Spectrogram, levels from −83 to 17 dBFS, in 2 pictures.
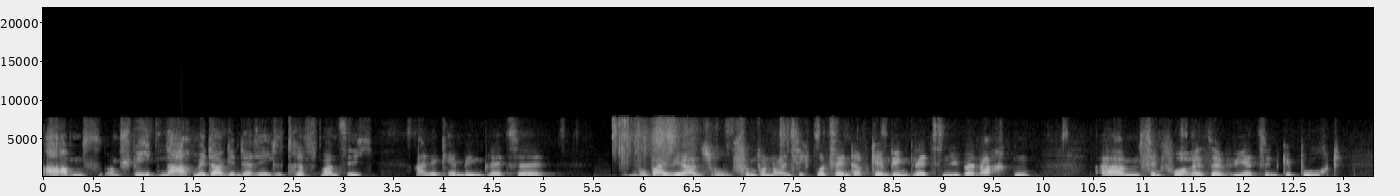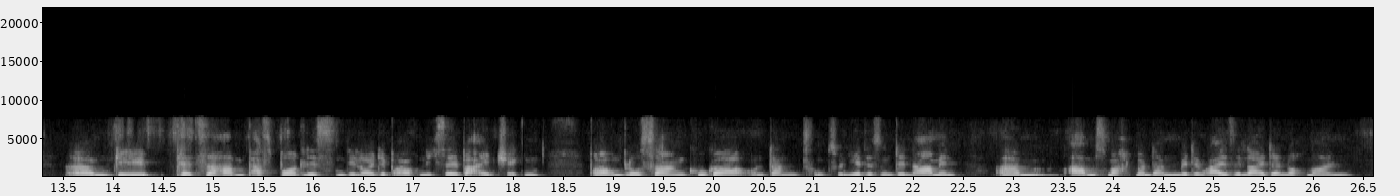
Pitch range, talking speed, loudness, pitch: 120-135 Hz, 130 wpm, -19 LUFS, 130 Hz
